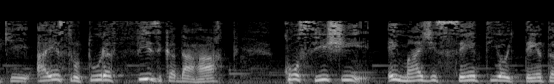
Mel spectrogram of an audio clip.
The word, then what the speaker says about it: HAARP: o título do livro A palavra harp e Harpa no inglês americano possuem pronúncias similares assim quando se fala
